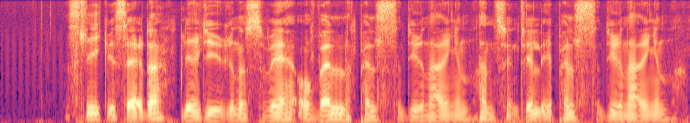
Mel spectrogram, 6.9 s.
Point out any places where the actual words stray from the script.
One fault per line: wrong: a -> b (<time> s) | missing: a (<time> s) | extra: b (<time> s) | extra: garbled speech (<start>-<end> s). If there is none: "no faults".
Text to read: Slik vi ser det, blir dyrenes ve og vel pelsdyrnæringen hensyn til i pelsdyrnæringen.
no faults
